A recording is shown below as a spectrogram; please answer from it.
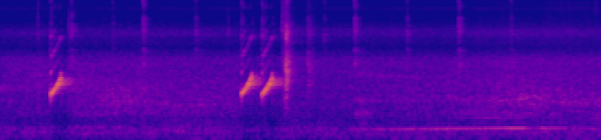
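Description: A newly installed car alarm being tested chirps in short bursts: one chirp, then a quick double chirp a couple of seconds later, followed by a steady low tone under a constant background hum.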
